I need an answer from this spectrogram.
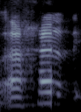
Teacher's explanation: जी, जो छोटी हा का मखरज है वही हमजा का भी मखरज है। हमजा हलक के आखिरी सीने की तरफ वाले हिस्से से अदा होता है।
